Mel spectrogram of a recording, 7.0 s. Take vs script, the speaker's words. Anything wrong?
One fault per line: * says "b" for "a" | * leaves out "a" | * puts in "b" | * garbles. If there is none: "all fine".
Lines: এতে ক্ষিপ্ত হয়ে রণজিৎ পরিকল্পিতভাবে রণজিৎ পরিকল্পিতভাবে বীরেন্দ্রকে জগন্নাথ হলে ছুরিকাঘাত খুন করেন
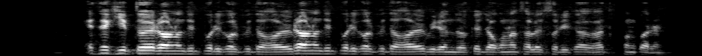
all fine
